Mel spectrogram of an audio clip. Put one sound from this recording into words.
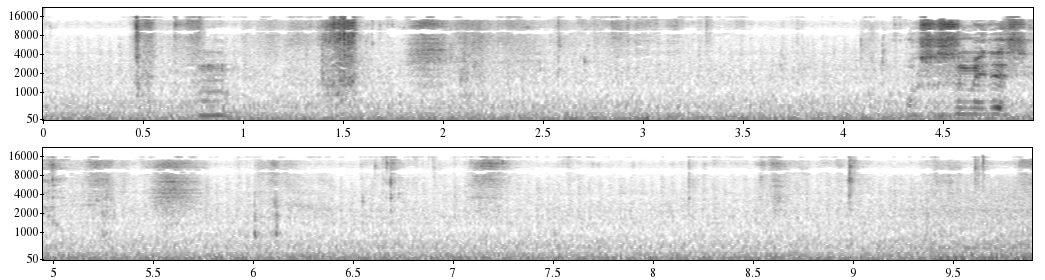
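A man chews and slurps food.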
